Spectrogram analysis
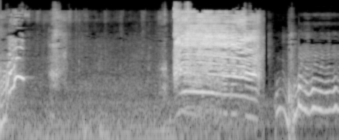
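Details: Dog named Whisper, indoors and being offered food, gives a loud, strained, high wailing howl lasting over a second, followed by a shorter wavering, rising and falling moan; a person's voice is faintly heard at the start.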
